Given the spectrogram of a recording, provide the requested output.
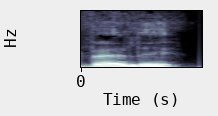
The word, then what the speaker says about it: Veerle: um to introduce uh verlet the berm did i get your name right verley yeah yeah i'm always a bit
